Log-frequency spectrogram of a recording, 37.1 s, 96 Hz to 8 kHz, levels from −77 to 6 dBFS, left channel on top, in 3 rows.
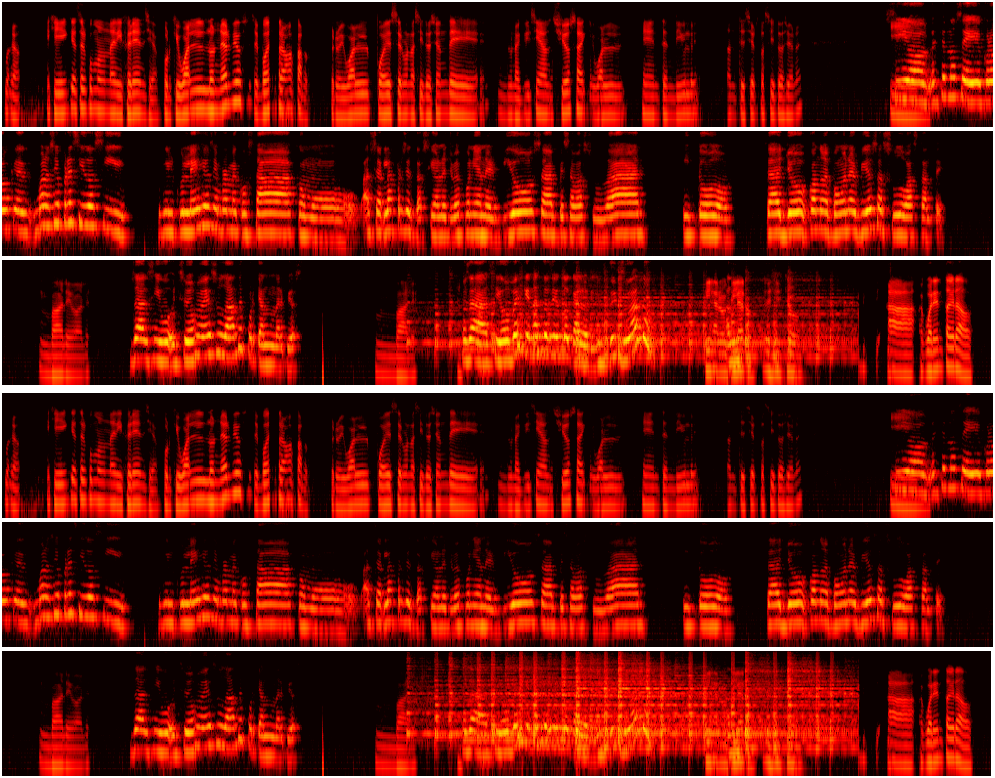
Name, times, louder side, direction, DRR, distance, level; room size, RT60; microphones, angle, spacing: voice 1, 0.6-3.8 4.1-8.7 9.1-10.0 11.1-11.6 25.2-25.9 29.4-30.0 30.5-30.6 33.6-34.8 35.5-36.9, left 3 dB, 35° left, 1.2 m, -39 dB
voice 2, 11.0-14.0 14.3-20.4 20.9-21.5 21.9-24.2 26.4-28.5 30.5-33.0 33.8-34.0, left 5 dB, 50° left, 0.6 m, -30 dB
sound 1, 29.8-35.5, right 6 dB, 55° right, 0.7 m, -34 dB
head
